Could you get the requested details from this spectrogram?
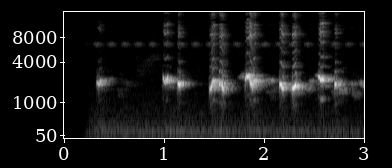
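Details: Sooty-headed bulbul singing in the morning: short bubbly notes spaced out, first one alone then a run of paired, slurred chirps repeating about every third of a second.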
